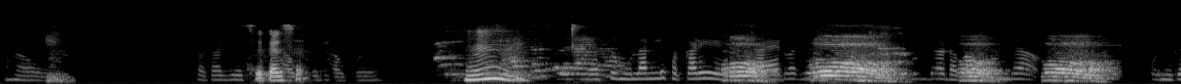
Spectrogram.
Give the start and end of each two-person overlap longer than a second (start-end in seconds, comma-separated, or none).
none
